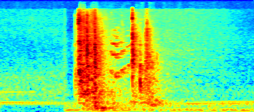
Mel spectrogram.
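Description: A door opens in the video game Tell Me Why, a single quiet thunk followed by a short scraping creak over a low, steady background hum.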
